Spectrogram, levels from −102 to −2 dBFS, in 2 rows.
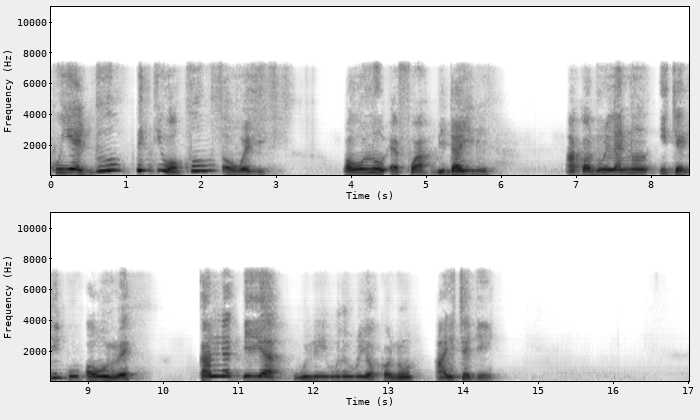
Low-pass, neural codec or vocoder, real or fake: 7.2 kHz; codec, 16 kHz, 1 kbps, X-Codec, WavLM features, trained on Multilingual LibriSpeech; fake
